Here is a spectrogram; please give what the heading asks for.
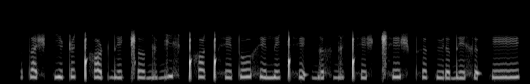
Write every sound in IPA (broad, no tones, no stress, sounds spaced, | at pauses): t̪ a ʃ k i ʈ ə ǃʰ ɒ ʈ d̪ e ǁ ɤ ɡ ɨ ɡ i x ǃʰ ɒ ǃʰ e t̪ o x e n̪ e ǃʰ e ʔ ɡ ə x ɡ ɨ ǃʰ e ʃ ǁʰ e ʃ t̪ʰ ə k ɨ ɾ ə d̪ e x ɾ ə ʔ k e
